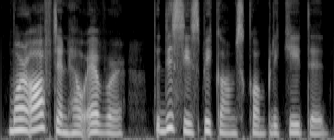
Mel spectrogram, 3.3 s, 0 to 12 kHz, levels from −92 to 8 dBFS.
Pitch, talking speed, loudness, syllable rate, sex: 210 Hz, 125 wpm, -19 LUFS, 6.0 syllables/s, female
